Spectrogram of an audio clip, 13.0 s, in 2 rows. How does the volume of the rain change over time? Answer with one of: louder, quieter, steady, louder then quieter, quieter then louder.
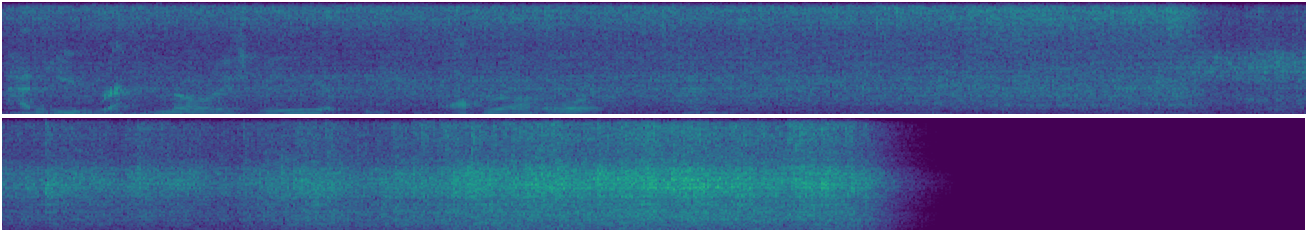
louder.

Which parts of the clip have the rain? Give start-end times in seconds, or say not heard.
0.0-10.9.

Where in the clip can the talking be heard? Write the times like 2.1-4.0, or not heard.
0.0-3.8.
